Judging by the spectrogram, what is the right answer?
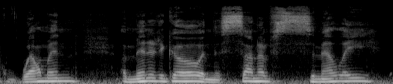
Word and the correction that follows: Semele: Son of Semele.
